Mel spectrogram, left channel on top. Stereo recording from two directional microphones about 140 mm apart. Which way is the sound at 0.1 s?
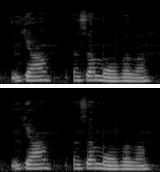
Centre (ahead or behind).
